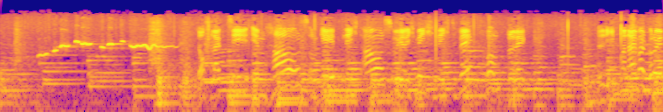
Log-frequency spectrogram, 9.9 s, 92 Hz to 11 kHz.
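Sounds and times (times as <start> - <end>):
sustained instrumental accompaniment: 0.0 - 9.9
person whistling a tune: 0.6 - 2.8
speech: 2.4 - 8.2, 9.0 - 9.9.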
